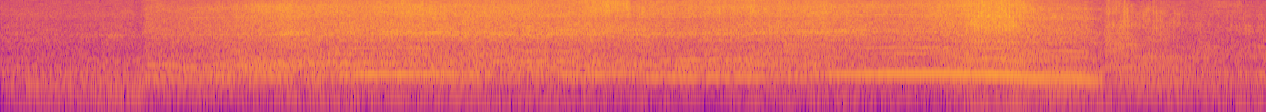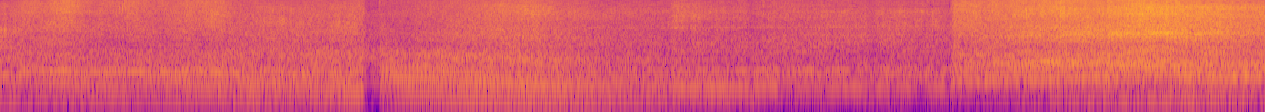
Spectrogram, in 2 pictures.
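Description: A race car engine roars at Five Flags Speedway during a Super Late Model race, loud and sustained, with pitch rising and falling as the car accelerates and backs off through the laps, close and without clear talk.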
